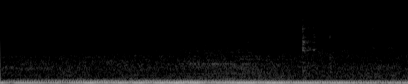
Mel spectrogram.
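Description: Mercury 50hp outboard motor spun over, a steady low mechanical rumble that holds for several seconds at moderate volume, with a few brief rattling clicks near the end.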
